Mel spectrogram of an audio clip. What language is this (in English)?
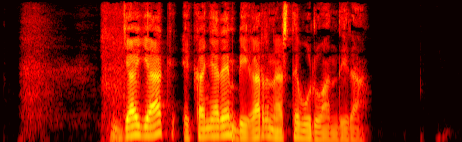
Basque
